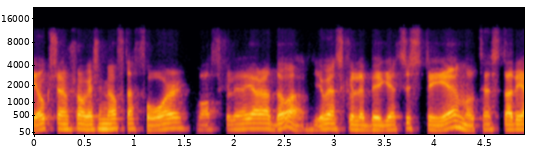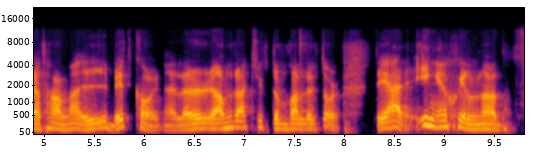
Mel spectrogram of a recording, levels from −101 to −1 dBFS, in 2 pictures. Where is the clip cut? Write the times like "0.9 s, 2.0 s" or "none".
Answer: 1.6 s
